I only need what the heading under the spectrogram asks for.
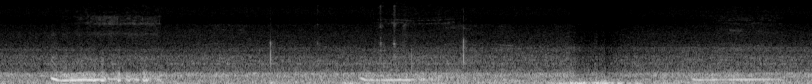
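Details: Snores from Maruko, a flat-nosed Exotic Shorthair house cat: low, buzzy drones recur every few seconds, the first and loudest starting with a short rising slide, later ones fainter and flatter, with faint ticks and a low rumble behind.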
